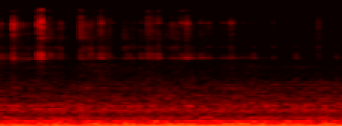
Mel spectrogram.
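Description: Steady low hum with faint background hiss and no distinct events: room tone between phrases of speech.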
